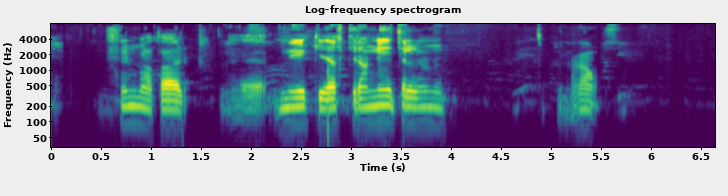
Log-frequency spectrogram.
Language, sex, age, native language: Icelandic, other, 14, Icelandic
